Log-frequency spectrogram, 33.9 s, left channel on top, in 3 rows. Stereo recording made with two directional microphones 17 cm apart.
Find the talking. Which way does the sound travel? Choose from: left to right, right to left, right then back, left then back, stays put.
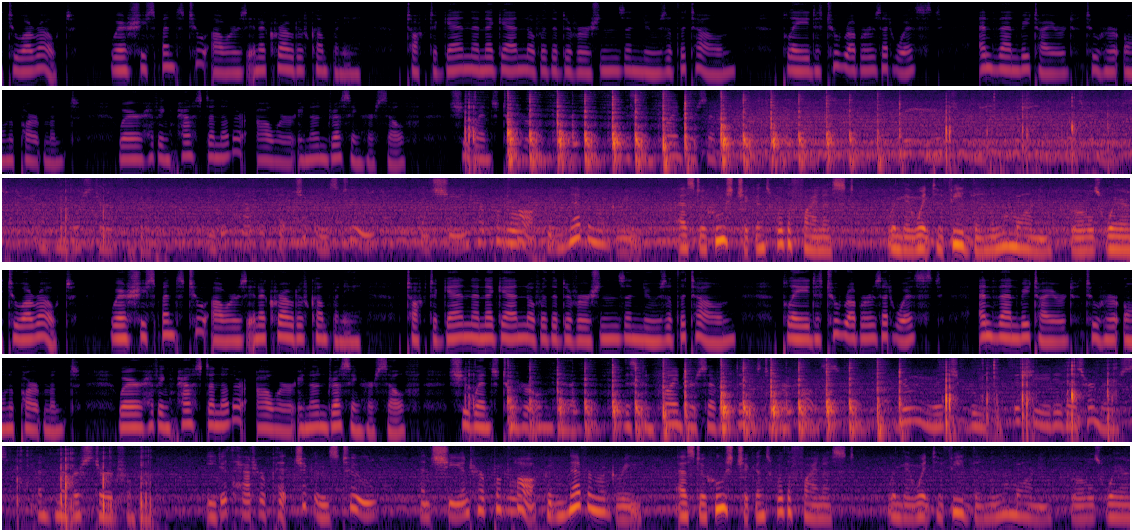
right to left.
